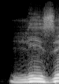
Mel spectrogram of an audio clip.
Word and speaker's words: les: Here, this one, you don't pronounce it, but we link here, it's the sound, les écoles. Now, this sound, it sounds like this. Les écoles. Okay, this S silent.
